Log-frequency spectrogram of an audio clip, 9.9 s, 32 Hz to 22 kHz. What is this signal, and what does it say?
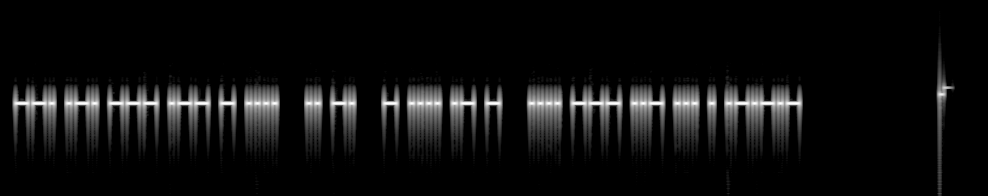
Morse code, heard as a keyed tone, about 28 wpm, 700 Hz. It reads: GROWTH IN THAT HOUSE.
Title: Sentences from Top 1000 Words - Review Part 5 - 28wpm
